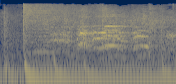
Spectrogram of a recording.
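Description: A rooster crowing once, about a second long, over electronic background music with a steady bass and a fast kick-drum beat.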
